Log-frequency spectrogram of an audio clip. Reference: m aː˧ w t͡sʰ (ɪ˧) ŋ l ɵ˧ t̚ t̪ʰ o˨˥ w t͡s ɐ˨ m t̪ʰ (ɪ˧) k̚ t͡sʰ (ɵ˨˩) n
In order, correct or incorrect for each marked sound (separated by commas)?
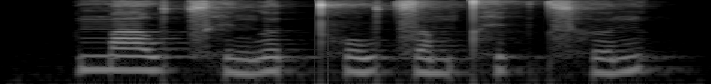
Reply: incorrect, correct, incorrect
